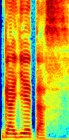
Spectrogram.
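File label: cookies, spanish, female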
